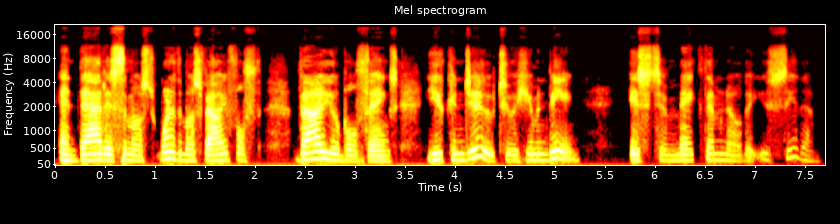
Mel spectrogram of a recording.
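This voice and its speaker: A woman speaking as a vocal coach in an interview, explaining advice conversationally and acting out examples in an animated manner. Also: fairly low pitch, moderate pace, gravelly, slightly rough, no echo, clean studio sound.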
